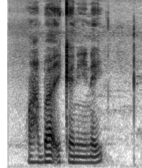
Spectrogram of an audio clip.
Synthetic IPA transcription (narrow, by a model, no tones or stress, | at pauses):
wɑħbaːʔɪ̰kʰɐniːnɛj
